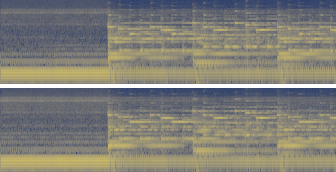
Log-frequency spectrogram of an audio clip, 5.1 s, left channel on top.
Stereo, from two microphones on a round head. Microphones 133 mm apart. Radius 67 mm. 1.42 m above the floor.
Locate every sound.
1.6 s a piano: 5° left (ahead or behind), 6 m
